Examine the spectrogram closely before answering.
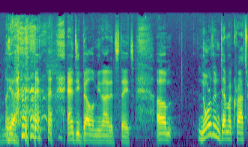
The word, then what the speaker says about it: antebellum: the civil war the antebellum united states every time i pronounce it anti i want to kick myself yeah anti-bellum united states um northern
